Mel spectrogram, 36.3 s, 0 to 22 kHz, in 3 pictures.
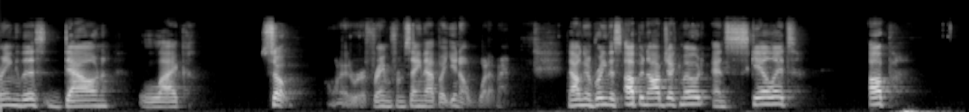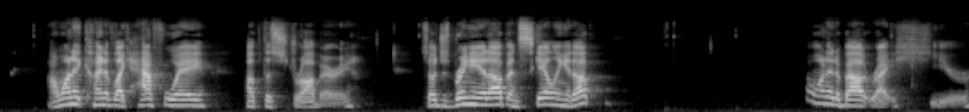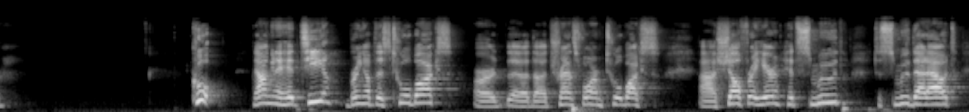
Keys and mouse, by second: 4.7 Tab, 8.2 click, 9.1 s, 12.5-14.3 drag, 13.9 s, 16.5 click, 17.7 s, 23.5-27.9 middle drag, 27.9-31.1 drag, 27.9 t, 33.9-36.3 drag, 35.1 t.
